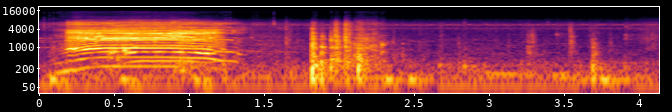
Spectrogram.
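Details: Garut sheep ewe giving birth to triplets: one loud, harmonic, wavering bleat lasting about a second, followed by a few knocks and rustles in a quiet pen.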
